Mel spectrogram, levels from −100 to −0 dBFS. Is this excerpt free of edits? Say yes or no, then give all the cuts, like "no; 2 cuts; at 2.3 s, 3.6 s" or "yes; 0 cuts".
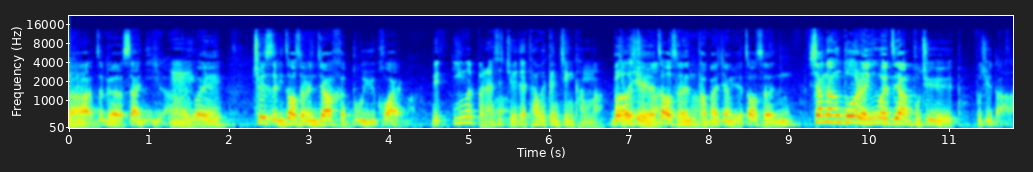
no; 1 cut; at 9.1 s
